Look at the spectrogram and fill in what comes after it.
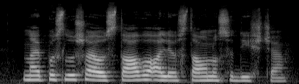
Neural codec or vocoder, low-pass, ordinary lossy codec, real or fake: none; 19.8 kHz; none; real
